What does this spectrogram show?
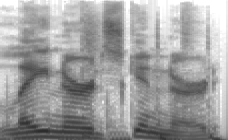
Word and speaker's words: Lynyrd Skynyrd: Released in 1974, the studio version on the album Pronounced Leh-nerd Skin-nerd stretches past 9 minutes and features one of the most extended guitar solos ever pressed to vinyl.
